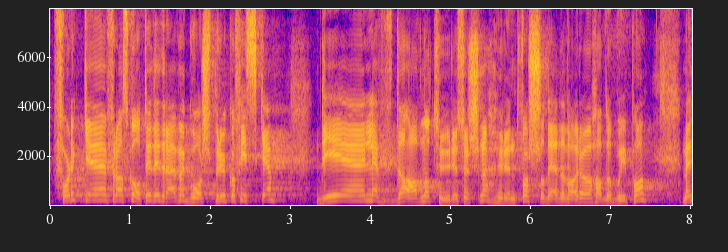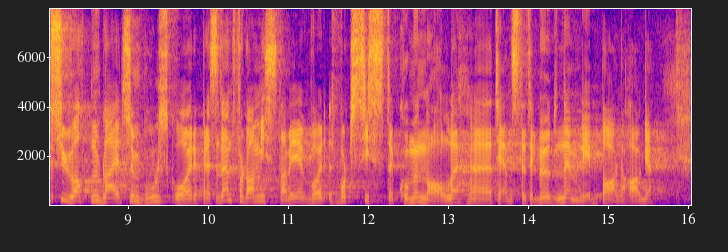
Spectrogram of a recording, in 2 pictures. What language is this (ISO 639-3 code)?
nor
